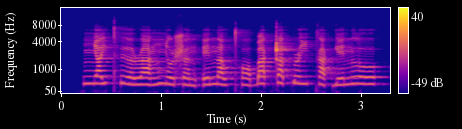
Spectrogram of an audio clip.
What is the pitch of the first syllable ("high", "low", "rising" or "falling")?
rising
